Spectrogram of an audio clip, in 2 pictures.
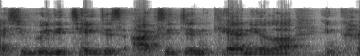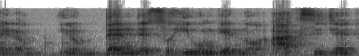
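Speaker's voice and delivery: usual speaking voice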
